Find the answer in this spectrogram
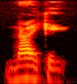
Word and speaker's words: Nike: as this, and yelled the word Nika. We would pronounce it as Nike, the winged goddess of victory.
